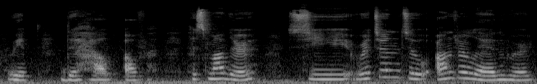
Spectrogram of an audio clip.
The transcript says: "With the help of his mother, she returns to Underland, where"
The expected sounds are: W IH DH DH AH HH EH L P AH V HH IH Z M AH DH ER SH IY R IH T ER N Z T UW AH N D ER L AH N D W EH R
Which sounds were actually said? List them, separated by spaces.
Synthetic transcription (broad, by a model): W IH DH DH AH HH EH L P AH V HH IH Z M AH DH ER SH IY R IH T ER N T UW AH N D ER L AH N D W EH R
